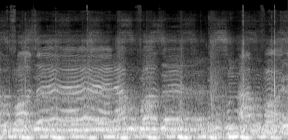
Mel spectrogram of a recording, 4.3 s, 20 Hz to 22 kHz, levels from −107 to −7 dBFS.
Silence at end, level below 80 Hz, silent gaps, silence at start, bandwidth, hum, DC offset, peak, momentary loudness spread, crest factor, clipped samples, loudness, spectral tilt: 0 s; -46 dBFS; none; 0 s; 7 kHz; none; under 0.1%; 0 dBFS; 3 LU; 14 dB; under 0.1%; -15 LUFS; -10 dB/octave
